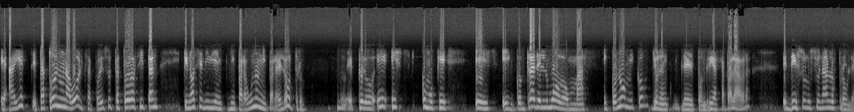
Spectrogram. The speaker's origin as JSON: {"language": "Spanish", "region": "Mendoza", "country": "Argentina", "said": "Yo soy mendocina, me siento internacional"}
